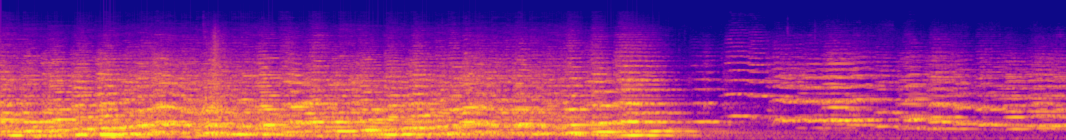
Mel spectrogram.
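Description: Chamber string orchestra playing, with violins and cellos bowing. About two-thirds of the way in the music drops to a quieter, thinner passage.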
